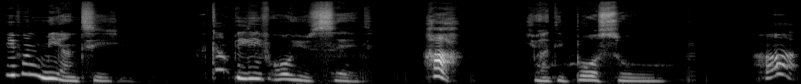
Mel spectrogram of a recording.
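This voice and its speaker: A cheeky young Nigerian woman played by an actress in an audio drama. She exclaims in slow, teasing mock amazement, her bright voice swooping dramatically. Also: mid-range voice, wildly swooping pitch, breathy edge, no room sound, studio quality, full character voice.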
